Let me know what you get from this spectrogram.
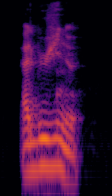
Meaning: albugineous, whitish
- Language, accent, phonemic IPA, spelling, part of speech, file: French, France, /al.by.ʒi.nø/, albugineux, adjective, LL-Q150 (fra)-albugineux.wav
